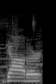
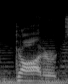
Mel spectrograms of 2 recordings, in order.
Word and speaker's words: Goedert: So you're like, I don't even know how to pronounce Goddard. Goedert. And Goddard. I don't, yeah, and it's like Gogurt.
